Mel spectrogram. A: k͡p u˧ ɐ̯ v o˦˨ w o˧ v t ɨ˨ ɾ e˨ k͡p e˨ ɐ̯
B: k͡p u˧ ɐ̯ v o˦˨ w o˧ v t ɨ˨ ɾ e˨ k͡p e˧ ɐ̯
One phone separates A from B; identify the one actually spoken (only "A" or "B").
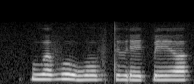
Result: B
